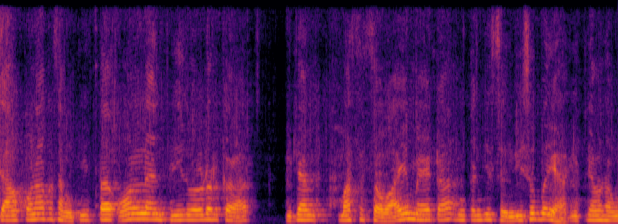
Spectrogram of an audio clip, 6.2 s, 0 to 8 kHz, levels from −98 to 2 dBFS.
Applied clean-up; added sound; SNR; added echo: neural mask model RNNoise.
